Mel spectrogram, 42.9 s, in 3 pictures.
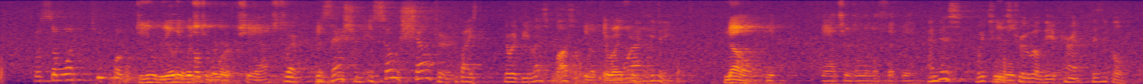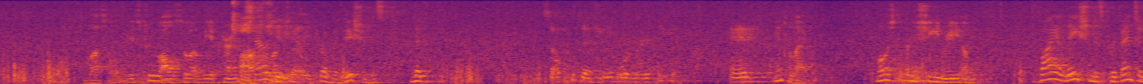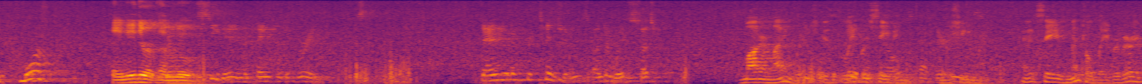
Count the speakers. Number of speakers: four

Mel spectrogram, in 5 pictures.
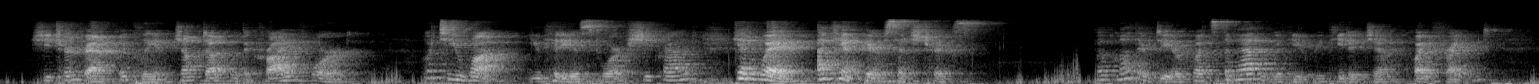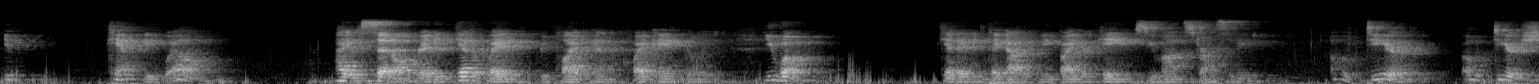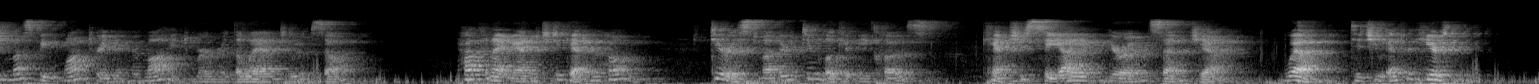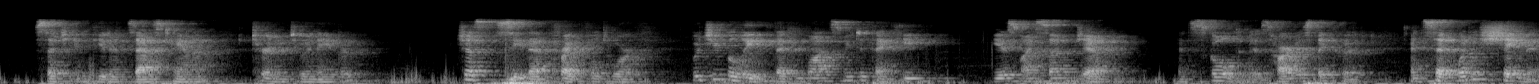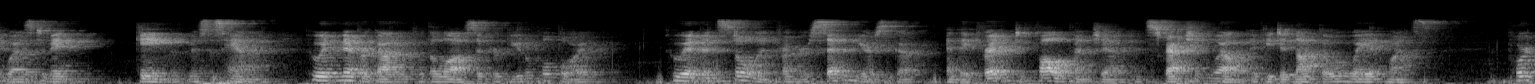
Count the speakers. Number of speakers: one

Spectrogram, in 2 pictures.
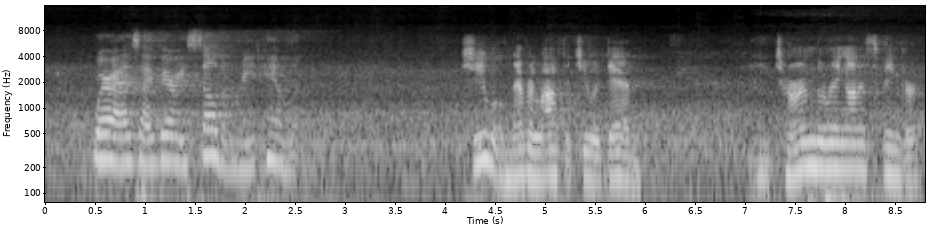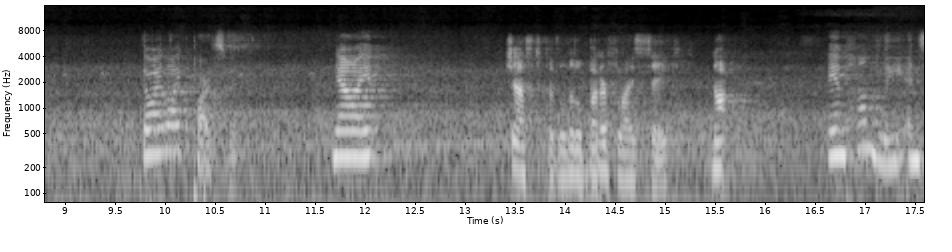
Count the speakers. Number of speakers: two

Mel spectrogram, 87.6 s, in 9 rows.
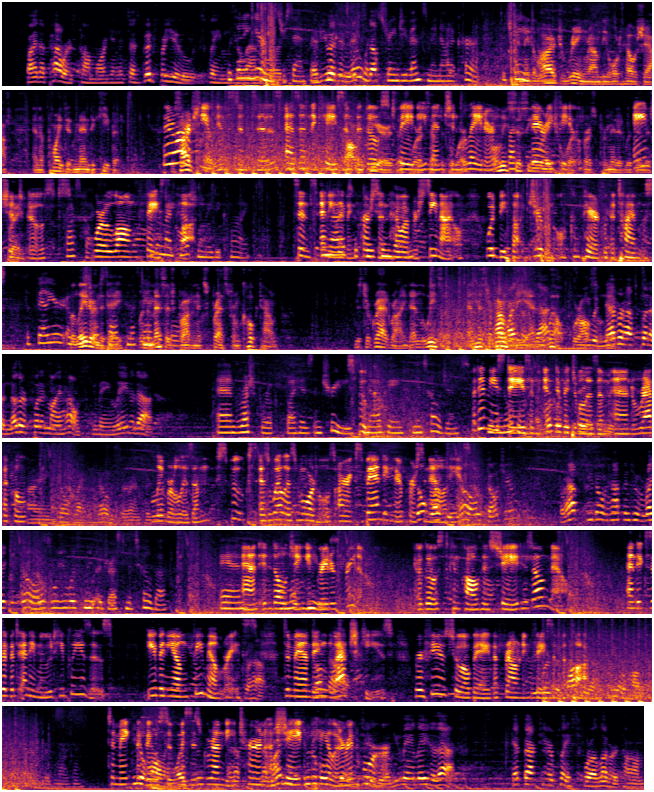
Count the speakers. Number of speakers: four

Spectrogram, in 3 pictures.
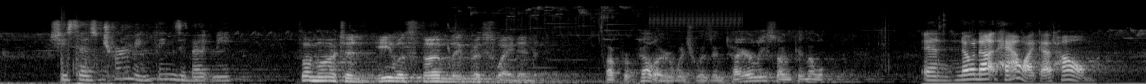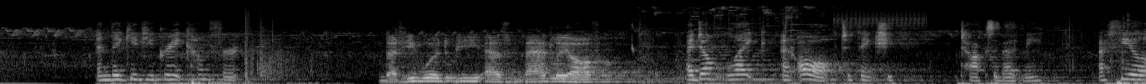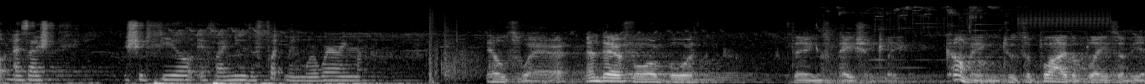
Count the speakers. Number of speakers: four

